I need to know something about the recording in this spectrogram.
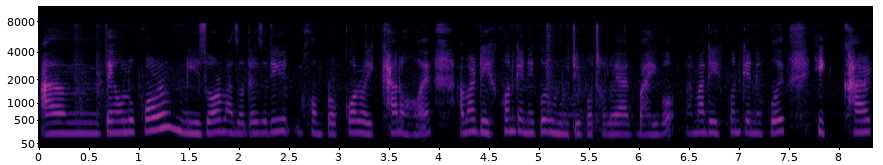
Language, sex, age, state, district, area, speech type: Assamese, female, 18-30, Assam, Majuli, urban, spontaneous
